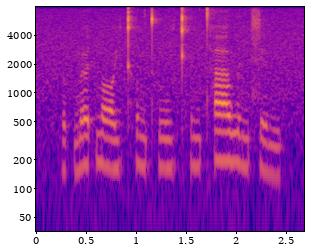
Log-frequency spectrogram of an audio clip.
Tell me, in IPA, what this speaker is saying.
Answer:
ʊ˨ k̚ m œː˥ t̚ n̪ ɔː˨˥ j kʰ ʊ˧ ŋ t̪ʰ uː˨˧ j kʰ ɪ˧ ŋ t̪ʰ aː˥ w ɪ˨˥ ŋ s ɪ˨˩ ŋ

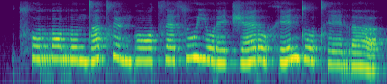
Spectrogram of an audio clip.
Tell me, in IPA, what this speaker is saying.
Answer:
t͡sʰ o r ɔ r o n d ɐ tʰ ø ŋ ɡ ɔ t͡s ɛ s u j o ɾ e t͡ʃ ɛ ɾ o x e n d o tʰ e r ɐ

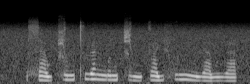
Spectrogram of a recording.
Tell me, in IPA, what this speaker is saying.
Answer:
s a˩˦ w t͡ɕ o˦˥ n tʰ ɯ˥˩ a̯ ŋ o˦˥ n t͡ɕ ɯ˩˦ ŋ k a˦˥ j f ɯ˥˩ ŋ n i˨˩ a̯ w ɯ˨˩ a̯

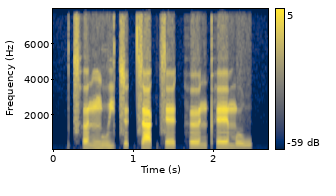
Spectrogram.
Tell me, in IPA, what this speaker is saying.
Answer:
t͡sʰ ɐ˨˥ n ŋ uː˧ j t͡s ɵ˨ t̚ t͡s aː˧ k̚ s ɛː˨˥ k̚ h œː˨˧ n pʰ ɛː˧ m o˨˩ w

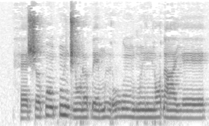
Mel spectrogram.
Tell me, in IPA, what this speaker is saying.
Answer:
h ɛ˨ ʃ ə˧ p ɔ̃˦ kʷ ĩ˦ d͡ʒ ɔ̃˧ ɾ ə˧ ɓ e˧ m ɨ˦˨ ɾ u˦ w ũ˦ ɡʷ ĩ˧ ɾ ĩ˧ ɾ ɔ˧ ɗ aː˧ j eː˧

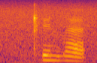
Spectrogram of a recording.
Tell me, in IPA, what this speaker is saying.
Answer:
ʈʰ e n b æ

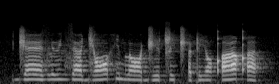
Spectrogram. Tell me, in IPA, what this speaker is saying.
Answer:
d͡ʒ ɛː z l ɨː lʲ z ɐː d͡ʑ ɔː x i m l ɔː d͡ʒ i ʈ͡ʂ i t͡ʃʼ ɐ ʈ iː w qʼ ɐː qʼ ɛ

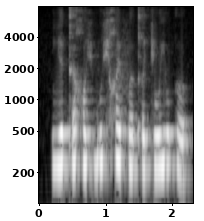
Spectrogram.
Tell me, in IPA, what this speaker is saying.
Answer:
ʎ e kʼ ɘ χ o ç b u ç χ e f ə kʼ ə c u j u k ɤ

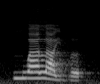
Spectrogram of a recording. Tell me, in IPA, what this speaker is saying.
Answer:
ŋ w a˦ l a˨˩ j b ə˨˩

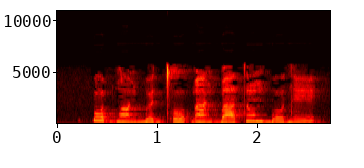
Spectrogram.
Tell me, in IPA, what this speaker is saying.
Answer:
k͡p o˦˨ b dˤ ã˨ ɡ͡b ɵ˨ d tʰ o˨ ɓ ã˨ ɡ͡b a˨ t õ˦ ɡ͡b o˨ d ẽ˨

